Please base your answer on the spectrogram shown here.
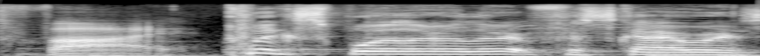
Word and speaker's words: Fi: think of phi yeah i call her phi you don't say feet you say fight so i i would argue that it's pronounced phi quick spoiler alert for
